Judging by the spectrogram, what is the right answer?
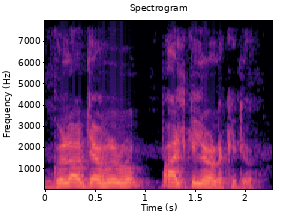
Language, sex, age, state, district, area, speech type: Gujarati, male, 60+, Gujarat, Narmada, urban, spontaneous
